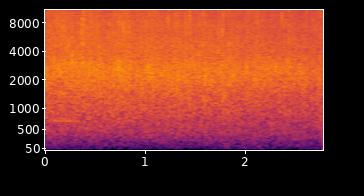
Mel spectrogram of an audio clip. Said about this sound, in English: Oh, please give them a big clap.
